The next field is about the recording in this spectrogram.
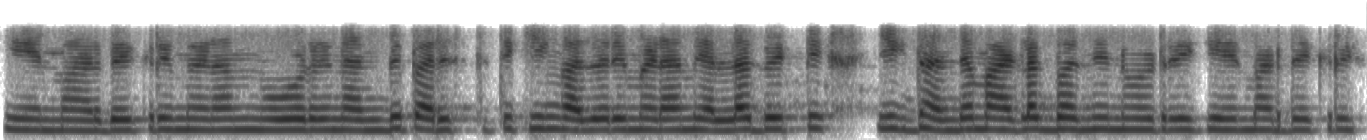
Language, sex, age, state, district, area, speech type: Kannada, female, 18-30, Karnataka, Gulbarga, urban, conversation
